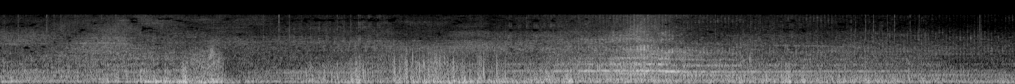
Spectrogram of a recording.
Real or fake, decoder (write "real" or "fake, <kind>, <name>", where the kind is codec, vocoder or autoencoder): fake, vocoder, Vocos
